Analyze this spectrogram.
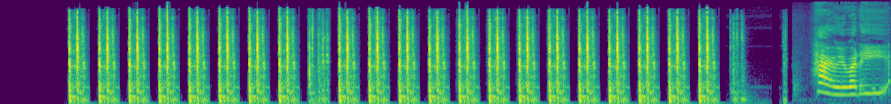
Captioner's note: typewriter keys clacking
